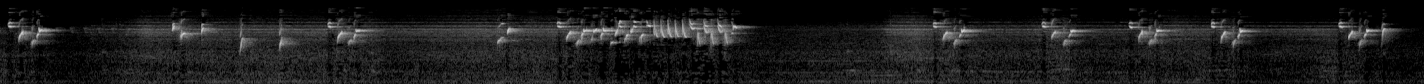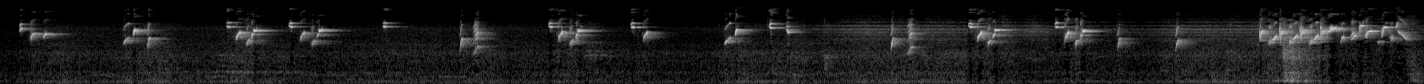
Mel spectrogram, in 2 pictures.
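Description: Caged finch calling with short, sharp chirps, roughly one a second. Twice, around six seconds in and near the end, it breaks into a quick run of notes lasting about two seconds.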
